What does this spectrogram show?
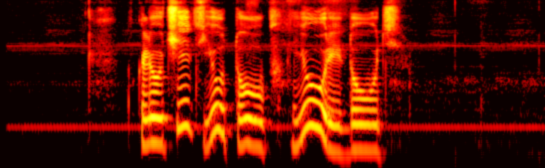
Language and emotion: Russian, sad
